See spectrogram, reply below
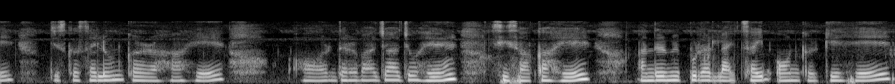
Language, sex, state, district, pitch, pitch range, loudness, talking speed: Hindi, female, Arunachal Pradesh, Papum Pare, 185 Hz, 175-200 Hz, -16 LUFS, 140 wpm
